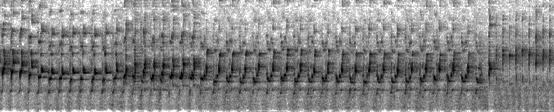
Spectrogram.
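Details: Lovebird of the fighter type singing gacor, chattering persistently: rapid, high, shrill chirps repeated about three times a second in a continuous, unbroken stream, indoors.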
